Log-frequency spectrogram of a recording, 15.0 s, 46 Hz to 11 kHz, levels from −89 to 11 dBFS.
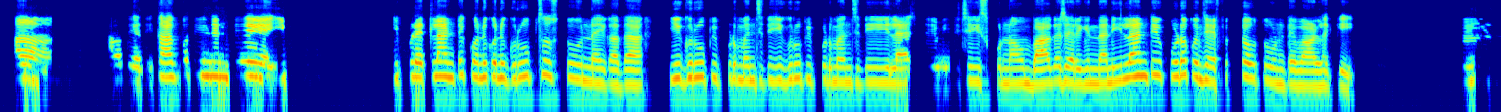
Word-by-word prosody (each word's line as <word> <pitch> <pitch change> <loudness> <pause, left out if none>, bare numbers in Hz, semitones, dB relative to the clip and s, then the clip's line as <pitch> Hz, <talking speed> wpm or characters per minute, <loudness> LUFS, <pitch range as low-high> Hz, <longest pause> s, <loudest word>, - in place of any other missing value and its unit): ఆ! 240 - +4 1.0
అదే, 365 -11 -9
అదే. - - -18
కాకపోతే 260 +2 +2
ఏంటంటే 270 0 +1 0.4
ఇప్... - - -10 1.1
ఇప్పుడెట్లా 260 +1 +3
అంటే 260 +2 -1
కొన్ని 255 -1 +1
కొన్ని 250 -1 +3
గ్రూప్స్ 265 +3 -4
వస్తూ 255 0 -7
ఉన్నాయి 200 -3 -3
గదా! 185 +1 +1 0.4
ఈ - - +5
గ్రూప్ 260 +1 +1
ఇప్పుడు 240 -1 -8
మంచిది. 220 0 -5
ఈ - - -1
గ్రూప్ 240 0 -3
ఇప్పుడు 210 0 -9
మంచిది. 205 0 -5 0.2
లాస్ట్ 195 +1 0
టైమ్ 420 -1 -14
ఇది - - -36
చేసుకున్నాం 195 -2 -5
బాగా 200 +3 +3
జరిగిందని 195 +1 0
ఇలాంటివి 275 +1 +4
కూడా 280 +1 +3
కొంచెం 230 -4 +2
ఎఫెక్ట్ 255 +2 -5
అవుతూ 235 -2 -5
ఉంటాయి 180 -1 -4
వాళ్ళకి. 170 -1 -2 1.2
హ్మ్. 215 - -10
235 Hz, 145 wpm, -21 LUFS, 200-265 Hz, 1.2 s, ఈ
